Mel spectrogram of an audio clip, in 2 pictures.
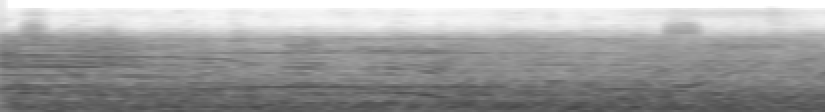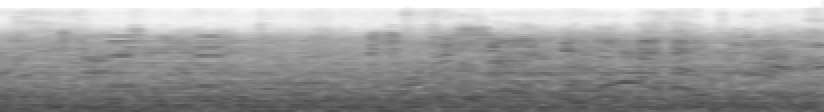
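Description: Spectators' voices chattering and calling out along the parade route, over a steady low rumble of outdoor street noise.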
